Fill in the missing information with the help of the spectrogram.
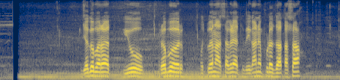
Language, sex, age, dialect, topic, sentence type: Marathi, male, 18-24, Southern Konkan, agriculture, statement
